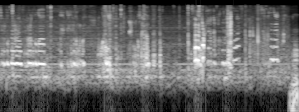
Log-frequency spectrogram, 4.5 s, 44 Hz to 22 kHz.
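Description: Squeaky chirps and small clicks of plastic 3D-printer filament being forced by hand through a Prusa MK3S extruder, with one sharper click about three seconds in.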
